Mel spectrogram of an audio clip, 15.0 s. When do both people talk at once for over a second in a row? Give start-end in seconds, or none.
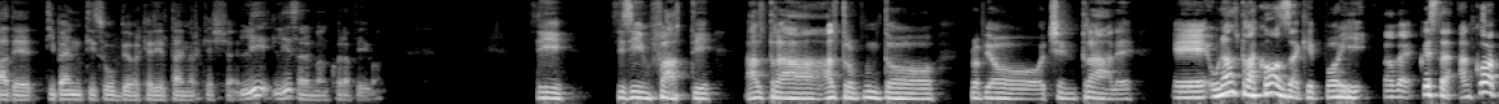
none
